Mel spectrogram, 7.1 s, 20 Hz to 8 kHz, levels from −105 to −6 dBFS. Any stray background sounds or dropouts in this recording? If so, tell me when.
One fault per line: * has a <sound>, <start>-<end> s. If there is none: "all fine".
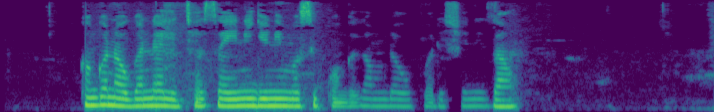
all fine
